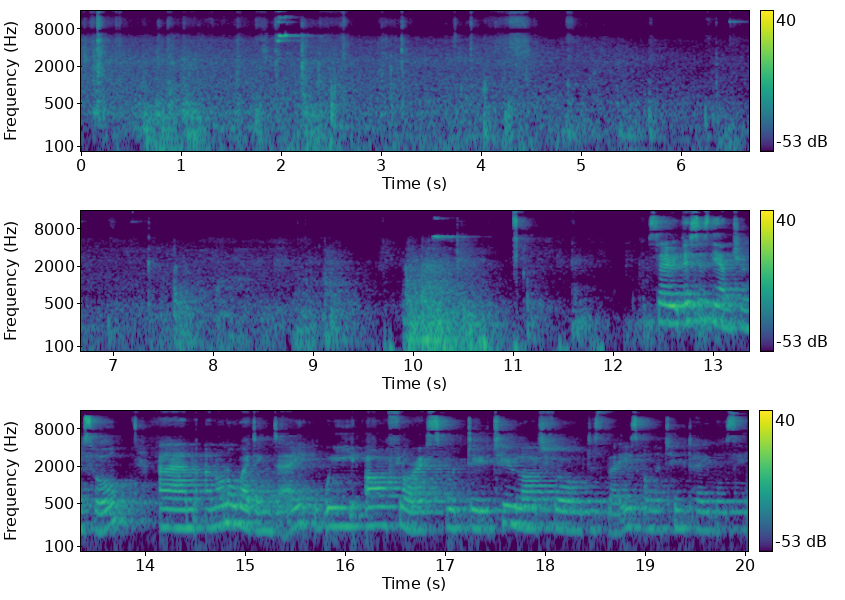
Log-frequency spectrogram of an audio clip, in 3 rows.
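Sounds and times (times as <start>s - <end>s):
heavy wooden door opening: 7.5s - 11.0s
door clicks and knocks: 9.9s - 11.0s.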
